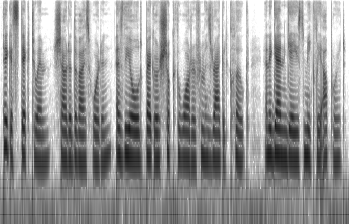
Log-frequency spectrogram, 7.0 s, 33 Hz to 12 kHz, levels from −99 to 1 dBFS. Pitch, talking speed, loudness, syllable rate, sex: 185 Hz, 215 wpm, -20 LUFS, 5.2 syllables/s, female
